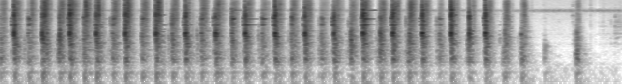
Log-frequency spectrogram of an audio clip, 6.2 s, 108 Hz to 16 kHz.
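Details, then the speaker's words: Pickup trailer hitch: rapid metallic clunking, about three knocks a second, from the loose drawbar rattling in the receiver while towing; fixed by clamping it tight with a 4-inch exhaust muffler clamp. "this old guy DIY technique has to do with eliminating the rattle that you oftentimes hear when you're dragging a trailer"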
